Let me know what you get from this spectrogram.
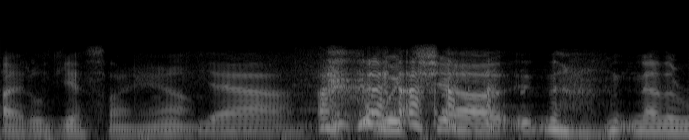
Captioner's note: laughs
